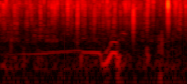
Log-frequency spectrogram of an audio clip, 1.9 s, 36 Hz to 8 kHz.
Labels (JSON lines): {"label": "biophony, cascading saw", "recorder": "SoundTrap 600 or HydroMoth"}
